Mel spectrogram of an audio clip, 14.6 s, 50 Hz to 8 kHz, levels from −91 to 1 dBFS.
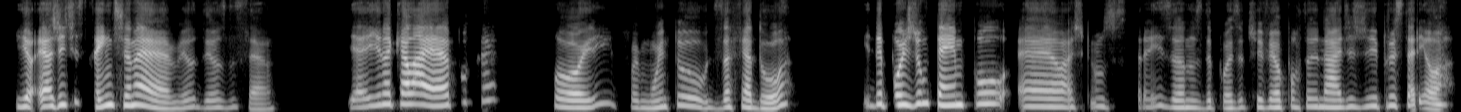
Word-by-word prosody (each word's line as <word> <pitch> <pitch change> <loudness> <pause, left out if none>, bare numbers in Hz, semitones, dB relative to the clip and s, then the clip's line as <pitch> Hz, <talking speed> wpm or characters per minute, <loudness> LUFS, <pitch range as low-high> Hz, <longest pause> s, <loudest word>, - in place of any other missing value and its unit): E 215 +1 +1
a, - - -1
eh, 215 +2 +5
gente 260 +7 -1 0.2
sente, 245 +3 +3
né. 210 -11 +4
Meu 170 +6 -8
Deus 185 0 -10
do 195 +3 -17
céu. 145 -6 -11 0.8
E 195 - -9
aí 215 +6 -3
naquela 275 0 +6
época, 255 +9 +3 0.7
foi 200 +7 0
foi 185 - -11
muito 200 +3 -4
desafiador. 180 - -2 0.8
E 260 - -14
depois 260 0 +2
de 285 - +1
um 300 - +2
tempo, 270 +1 +2
eh, 215 -1 -1
eu 205 - 0
acho 200 +1 -6
que - - -19
uns 210 -4 -14
3 215 0 -12
anos 185 -1 -4
depois, 175 0 -8
eu 185 - -11
tive 190 +1 -8
a - - +2
oportunidade 195 +1 -3
de 210 +3 -8
ir - - -3
para 240 - -12
o - - 0
exterior. 140 - -2
205 Hz, 165 wpm, -23 LUFS, 185-245 Hz, 0.8 s, naquela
